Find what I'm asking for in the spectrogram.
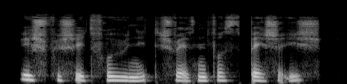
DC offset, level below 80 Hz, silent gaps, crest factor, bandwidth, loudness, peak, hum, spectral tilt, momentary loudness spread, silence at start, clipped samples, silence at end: under 0.1%; -52 dBFS; 2.42-2.48 s; 18 dB; 11 kHz; -21 LUFS; -4 dBFS; none; -5 dB/octave; 8 LU; 0.2 s; under 0.1%; 0.3 s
